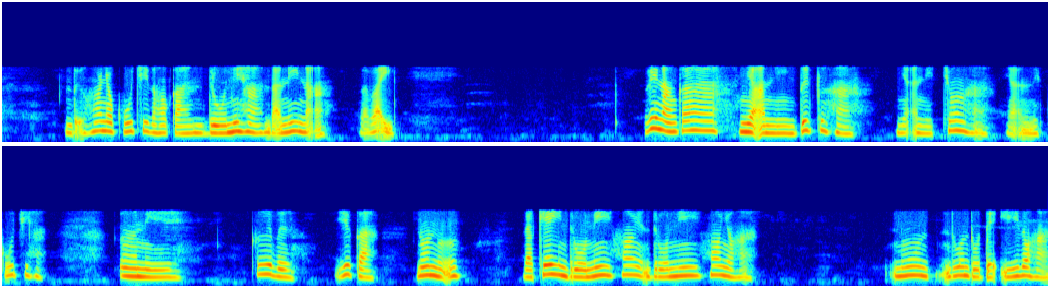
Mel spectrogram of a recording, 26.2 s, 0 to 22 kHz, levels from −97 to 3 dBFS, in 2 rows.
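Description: Nothing stood out on listening to this speech; it carries the narrow sound of G.711 telephone coding, with nothing above about 3.8 kHz.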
